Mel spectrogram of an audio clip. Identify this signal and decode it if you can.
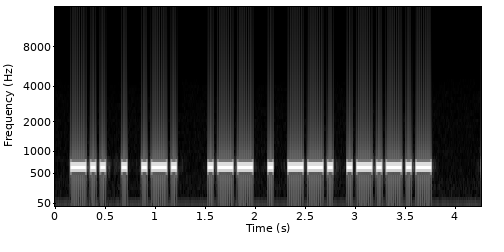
Morse code, heard as a keyed tone, about 25 wpm, 630 Hz, with radio noise. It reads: DER WEG.
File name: 003 Dritter Streich 25wpm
